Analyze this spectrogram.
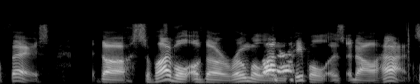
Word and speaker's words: Romulan: It wasn't Picard at all, and it's pronounced Romulan. You bastard. Oh, Romulan.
